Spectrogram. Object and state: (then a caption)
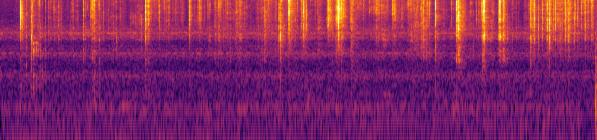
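Compressed powder bath bomb being scratched and crumbled. Long natural nails scratch, flick, and crumble a partly broken pink-white compressed powder bath bomb in the bath. Quiet, bright, dry scratching and gritty crackles are broken by sharp, clicky taps that die away instantly. The flicks grow more frequent toward the end.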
